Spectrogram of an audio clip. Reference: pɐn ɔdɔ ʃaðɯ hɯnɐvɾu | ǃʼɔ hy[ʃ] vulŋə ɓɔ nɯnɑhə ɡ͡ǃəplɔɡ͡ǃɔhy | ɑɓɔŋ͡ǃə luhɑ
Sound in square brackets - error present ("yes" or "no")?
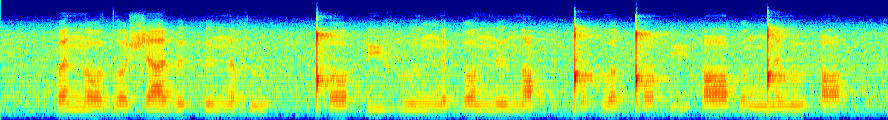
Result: yes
